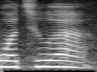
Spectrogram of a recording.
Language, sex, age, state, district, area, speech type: Odia, female, 18-30, Odisha, Balangir, urban, read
